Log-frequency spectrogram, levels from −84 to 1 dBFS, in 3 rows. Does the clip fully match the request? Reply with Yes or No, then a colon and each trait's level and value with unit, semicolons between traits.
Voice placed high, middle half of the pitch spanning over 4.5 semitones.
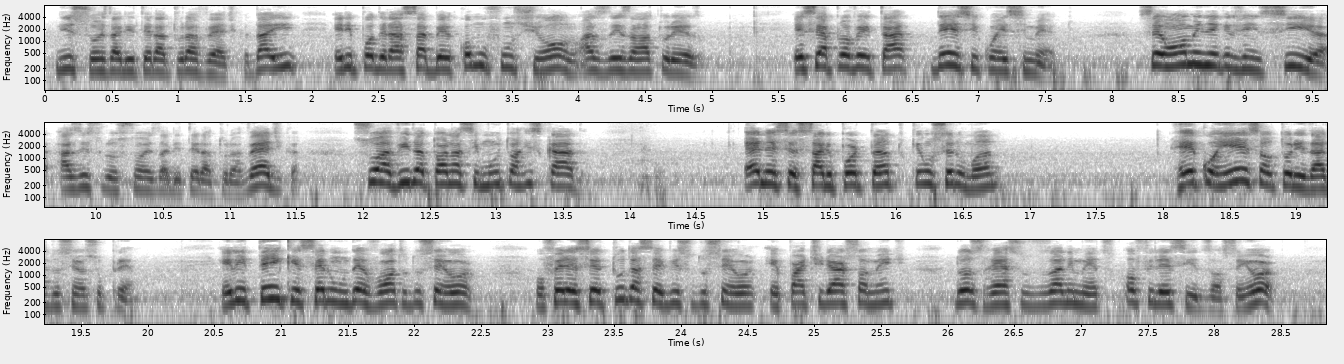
No: high, 205 Hz; average, 3.5 semitones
